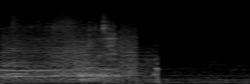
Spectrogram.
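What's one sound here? A young woman speaks aloud, close by.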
